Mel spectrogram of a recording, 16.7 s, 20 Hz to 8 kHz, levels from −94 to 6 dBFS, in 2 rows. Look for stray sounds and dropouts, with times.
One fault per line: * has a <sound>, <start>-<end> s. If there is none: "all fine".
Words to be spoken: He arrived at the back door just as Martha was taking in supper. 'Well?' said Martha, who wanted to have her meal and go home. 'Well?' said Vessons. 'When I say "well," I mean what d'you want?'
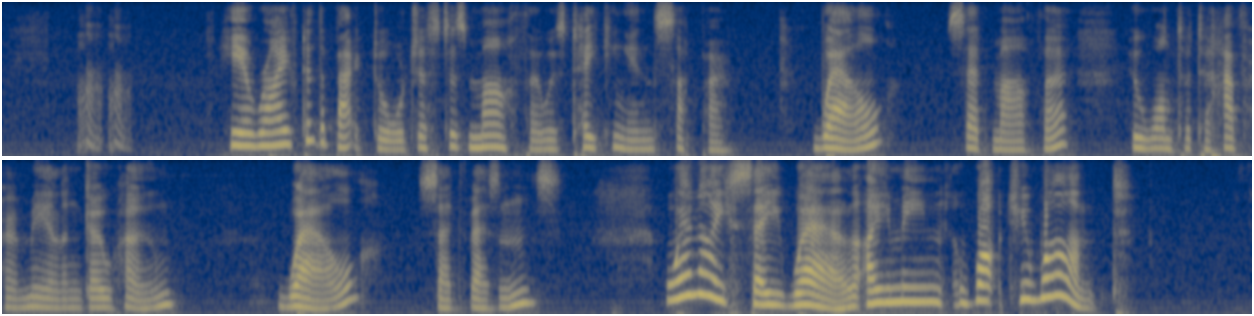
* has a laugh, 0.5-0.9 s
